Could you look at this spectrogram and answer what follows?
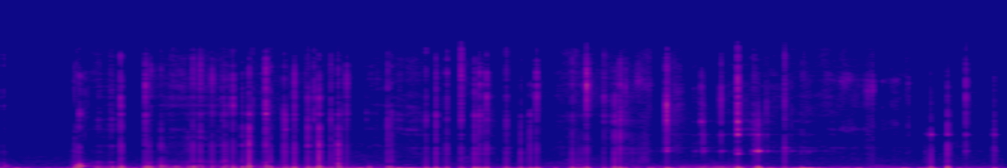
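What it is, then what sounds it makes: Carved wooden figure tapped and scratched with nails. Long nails scratch and tap a solid carved wooden dolphin, first resting on a table and then lifted close to the recorder. The result is a dense run of quick, dry clicks and scratchy strokes that stop short with no ring, heard at a soft level.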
